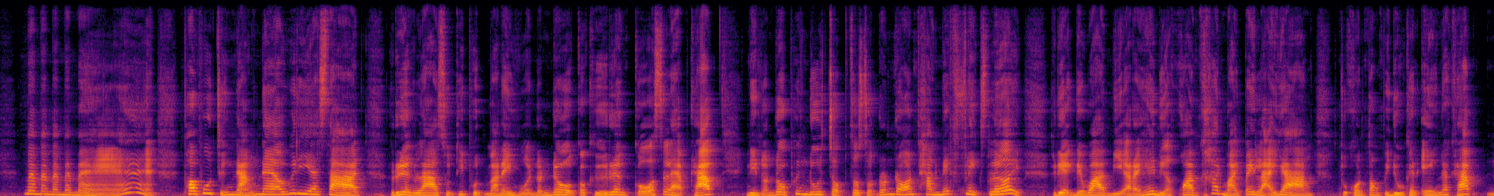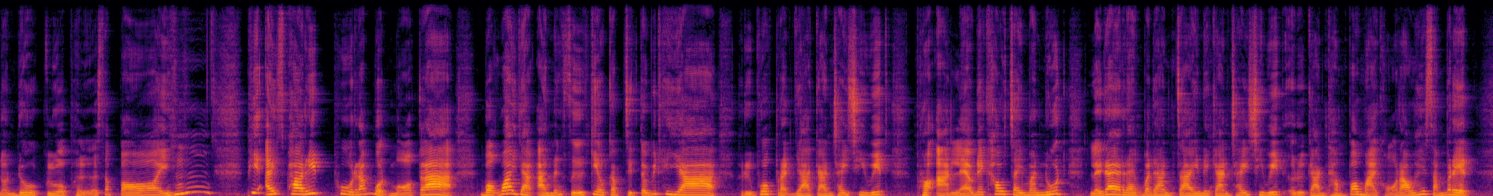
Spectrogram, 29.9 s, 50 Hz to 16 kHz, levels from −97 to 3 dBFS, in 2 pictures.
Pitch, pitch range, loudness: 180 Hz, 160-215 Hz, -23 LUFS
